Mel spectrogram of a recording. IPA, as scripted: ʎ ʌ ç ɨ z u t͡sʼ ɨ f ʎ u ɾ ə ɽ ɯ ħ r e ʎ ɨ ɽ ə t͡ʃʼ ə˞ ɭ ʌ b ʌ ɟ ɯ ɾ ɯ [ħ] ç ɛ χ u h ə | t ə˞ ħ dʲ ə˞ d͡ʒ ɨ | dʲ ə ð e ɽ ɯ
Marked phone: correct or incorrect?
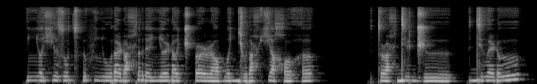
correct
